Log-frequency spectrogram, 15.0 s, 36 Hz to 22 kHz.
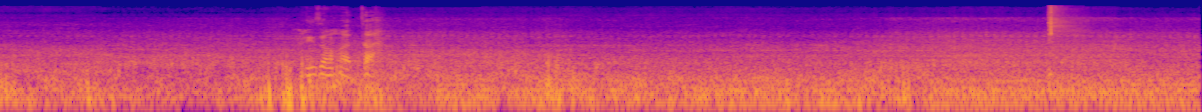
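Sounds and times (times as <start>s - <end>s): diesel truck engine idling: 0.0s - 15.0s
sharp click: 13.1s - 13.5s.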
